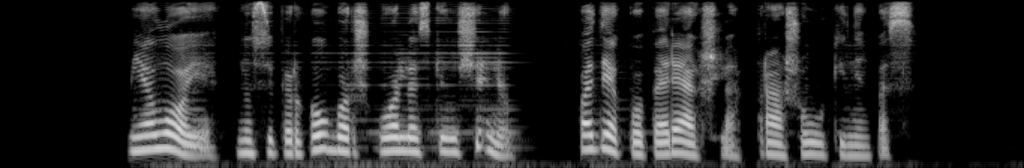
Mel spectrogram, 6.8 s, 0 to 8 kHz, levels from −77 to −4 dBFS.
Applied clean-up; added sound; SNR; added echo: neural mask model DeepFilterNet 3.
